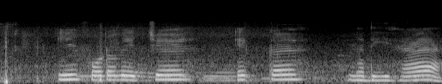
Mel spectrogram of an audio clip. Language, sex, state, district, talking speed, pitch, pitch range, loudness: Punjabi, male, Punjab, Kapurthala, 80 wpm, 205 Hz, 185-220 Hz, -17 LUFS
